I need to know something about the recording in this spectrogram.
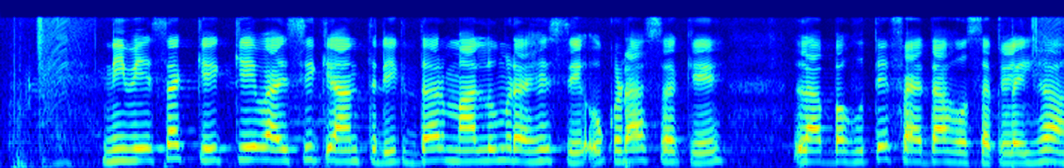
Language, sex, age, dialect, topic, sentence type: Magahi, male, 31-35, Western, banking, statement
